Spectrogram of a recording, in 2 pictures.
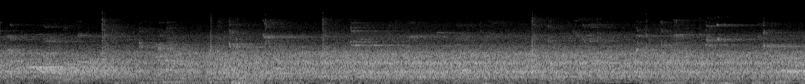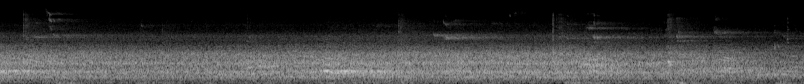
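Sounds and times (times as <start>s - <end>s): shoes squeaking on floor: 12.4s - 13.0s.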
